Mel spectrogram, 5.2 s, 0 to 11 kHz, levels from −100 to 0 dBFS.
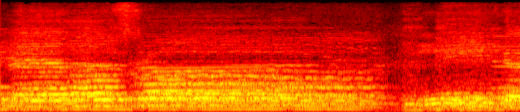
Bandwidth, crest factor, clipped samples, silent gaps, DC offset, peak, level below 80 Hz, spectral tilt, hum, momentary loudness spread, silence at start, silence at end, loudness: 10.5 kHz; 14 dB; under 0.1%; none; under 0.1%; -14 dBFS; -56 dBFS; -6.5 dB/octave; none; 9 LU; 0 s; 0 s; -27 LUFS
